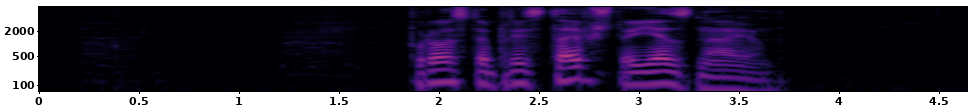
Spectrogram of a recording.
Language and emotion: Russian, neutral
